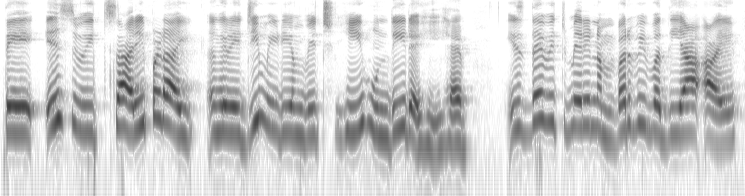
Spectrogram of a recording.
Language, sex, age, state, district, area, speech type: Punjabi, female, 18-30, Punjab, Rupnagar, rural, spontaneous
